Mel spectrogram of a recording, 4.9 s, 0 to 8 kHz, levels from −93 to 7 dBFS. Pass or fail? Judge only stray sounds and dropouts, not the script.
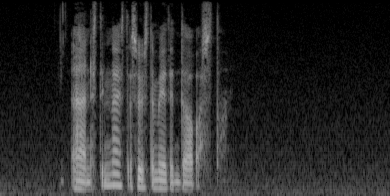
pass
